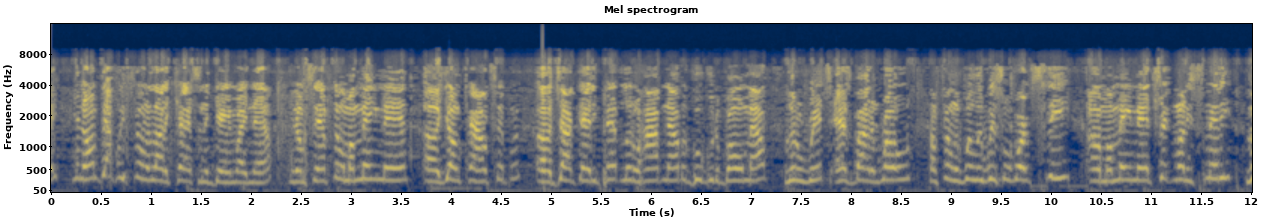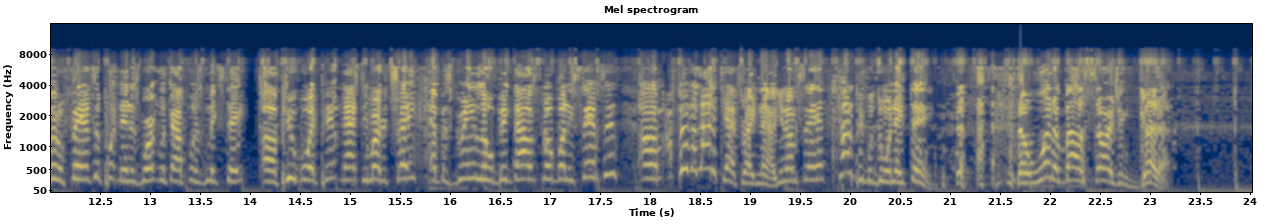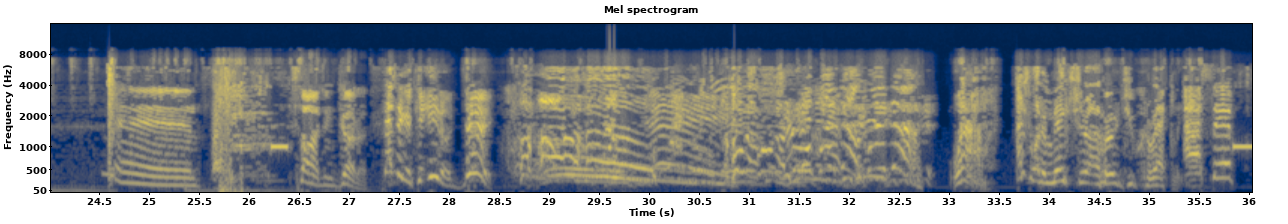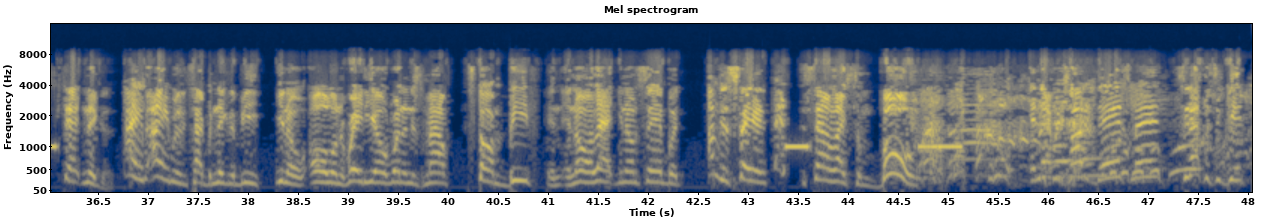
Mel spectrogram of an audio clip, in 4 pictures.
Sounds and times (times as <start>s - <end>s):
Speech: 0.0s - 20.9s, 21.6s - 23.3s, 24.6s - 25.6s, 26.4s - 48.0s.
